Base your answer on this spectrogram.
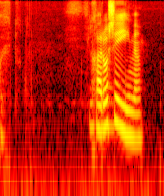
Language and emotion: Russian, neutral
